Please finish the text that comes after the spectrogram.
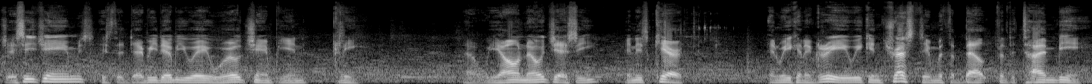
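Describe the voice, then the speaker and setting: A man's voice: low voice, background noise. Man playing a firm, weary older chairman. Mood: commanding. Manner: measured, firm, deliberate. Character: authoritative wrestling alliance president, older, weary and firm.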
